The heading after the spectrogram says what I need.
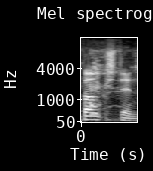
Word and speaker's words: Folkston: pronouncing the L but you don't pronounce the L FK F say folon Folkston with no l correct but it should be folston it it it should be folon should be all right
